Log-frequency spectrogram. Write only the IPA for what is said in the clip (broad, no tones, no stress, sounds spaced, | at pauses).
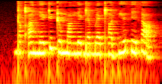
ɖ ɯ qʼ æ n e ʈ i ʈ o m ɑ ŋ e ɖ æ b æ ʈʰ ɑ pʲ ø θ i θ ɑ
